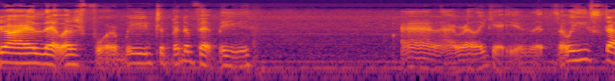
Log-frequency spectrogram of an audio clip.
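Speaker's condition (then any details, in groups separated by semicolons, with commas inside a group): Friedreich ataxia, severe; some control of all limbs, lacks fine motor control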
